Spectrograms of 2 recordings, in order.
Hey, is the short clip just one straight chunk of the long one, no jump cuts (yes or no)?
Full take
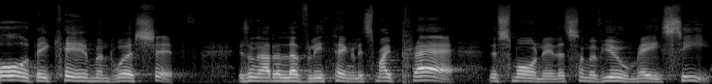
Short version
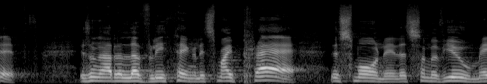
yes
